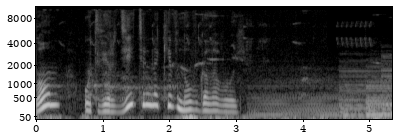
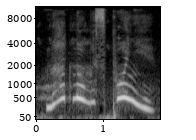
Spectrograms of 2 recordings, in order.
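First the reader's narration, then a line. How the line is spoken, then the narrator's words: Exclamation. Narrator (Russian): воскликнула Магдалина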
